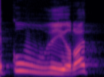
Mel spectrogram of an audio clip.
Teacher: تا کو باریک رکھنا ہے. اچھا، تا پر جب وقف کرتے ہیں ایک آواز آتی ہے کوورت، تو یہ ہے شدیدہ محموسہ حرف · را پر زبر آ رہی کہ جیسے را پر ہو جائے گا، موٹا پڑھیں گے را کو، مگر تا کو باریک رکھنا ہے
